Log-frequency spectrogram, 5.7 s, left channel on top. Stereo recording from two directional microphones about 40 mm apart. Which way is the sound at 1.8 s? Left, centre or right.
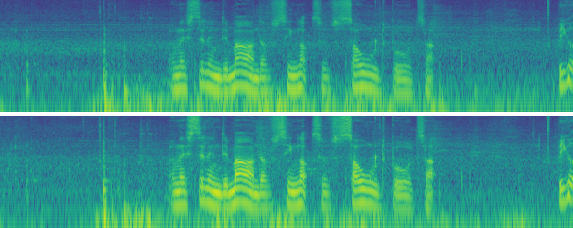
Right.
